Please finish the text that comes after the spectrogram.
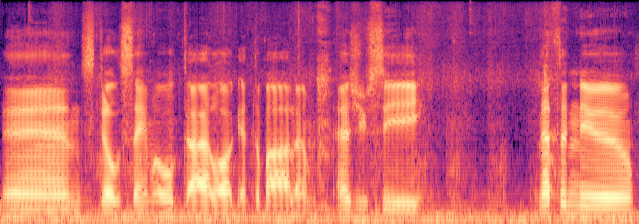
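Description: A man's voice: medium pitch, animated, takes it slowly, bright, forceful tone. A man giving casual game commentary as host of a gaming video, with game ambience behind him. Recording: clear background noise.

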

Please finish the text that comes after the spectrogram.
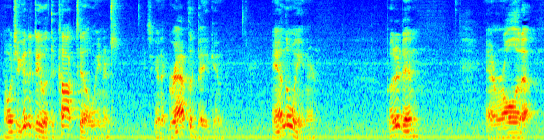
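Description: Deadpan young man, echoey kitchen. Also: lowish voice, moderate pace, long pauses. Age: young adult. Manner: deadpan, absurd tall tales told straight. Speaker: cooking show host. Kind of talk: mock cooking show, deadpan parody. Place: home kitchen, indoors. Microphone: camera mic from a few feet away. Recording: echoey kitchen, distant camera mic, noisy.

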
